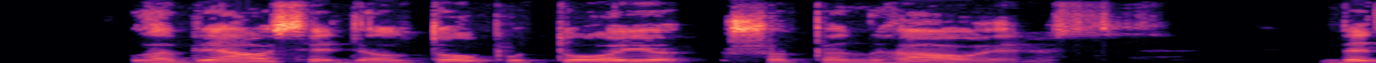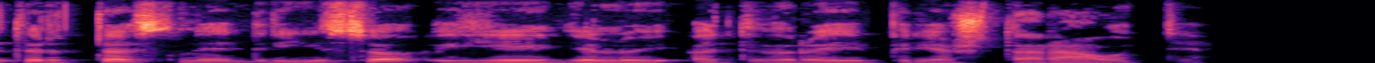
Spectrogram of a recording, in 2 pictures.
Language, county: Lithuanian, Šiauliai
